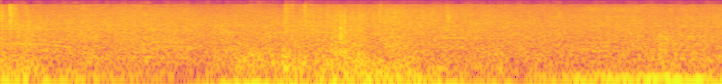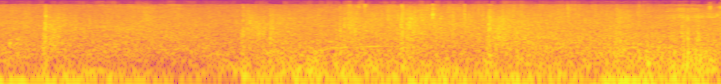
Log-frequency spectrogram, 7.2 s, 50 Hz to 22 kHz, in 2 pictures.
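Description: Broadside of 6-pounder long cannons fired from a sailing warship in the naval battle game Naval Action Legends, deep booming rumbles rolling together over wind and sea noise, with no speech.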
